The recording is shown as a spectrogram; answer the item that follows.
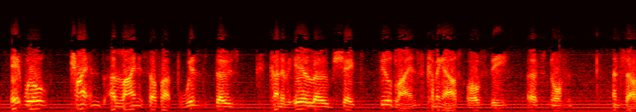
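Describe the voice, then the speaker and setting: A man with an English accent speaks at a fairly slow pace. Noticeable background noise can be heard. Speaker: astronaut. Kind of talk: interview answer.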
